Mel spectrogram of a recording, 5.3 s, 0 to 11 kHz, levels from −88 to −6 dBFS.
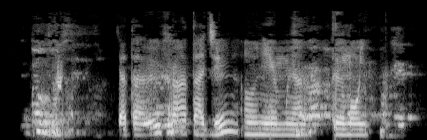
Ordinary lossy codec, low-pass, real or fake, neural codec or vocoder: MP3, 32 kbps; 9.9 kHz; fake; autoencoder, 48 kHz, 128 numbers a frame, DAC-VAE, trained on Japanese speech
